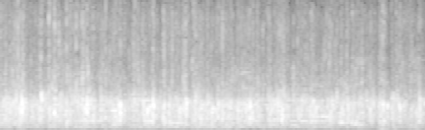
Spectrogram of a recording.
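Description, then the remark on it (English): An audience at an apostolic church service claps their hands and cheers, a dense, steady wash of applause with voices shouting underneath, sustained and loud throughout. “If you're glad to be an apostolic, clap your hands, lift up your voice.”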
